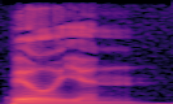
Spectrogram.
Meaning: Either of two large amounts: a thousand million (logic: 1,000 × 1,000²): 1 followed by nine zeros, 10⁹
- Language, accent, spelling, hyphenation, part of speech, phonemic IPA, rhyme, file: English, US, billion, bil‧lion, numeral, /ˈbɪljən/, -ɪljən, En-us-billion.ogg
